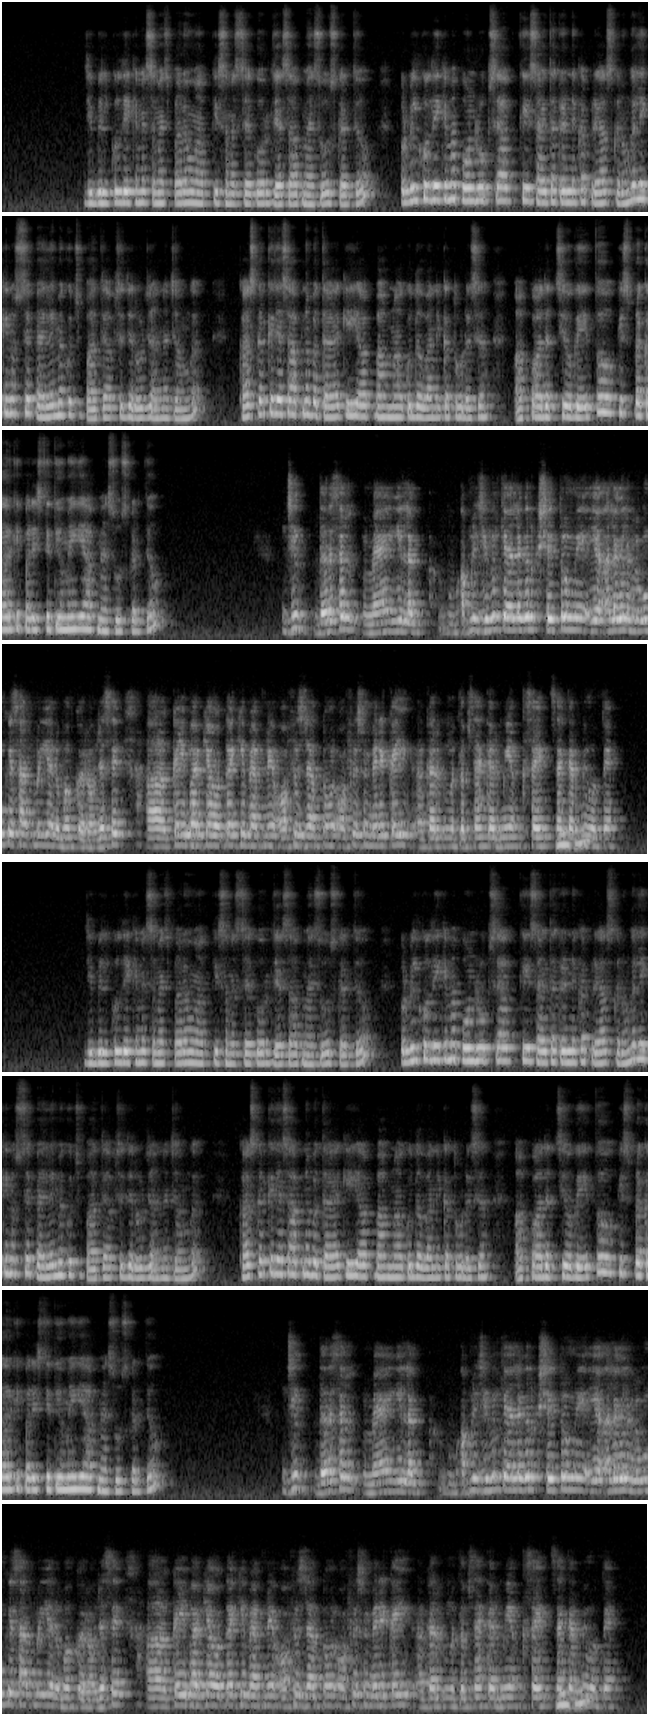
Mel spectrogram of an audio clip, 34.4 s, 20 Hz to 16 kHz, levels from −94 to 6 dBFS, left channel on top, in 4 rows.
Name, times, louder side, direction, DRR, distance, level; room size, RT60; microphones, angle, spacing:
voice 1, 1.1-4.9 5.3-11.3 11.8-15.1 15.4-19.3 33.2-33.7, equal, 35° left, 7 dB, 1.1 m, -25 dB
voice 2, 21.0-22.8 23.0-34.0, left 2 dB, 80° left, -2 dB, 7.3 m, -26 dB
13.5 x 9.2 x 5.3 m, 0.38 s
head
